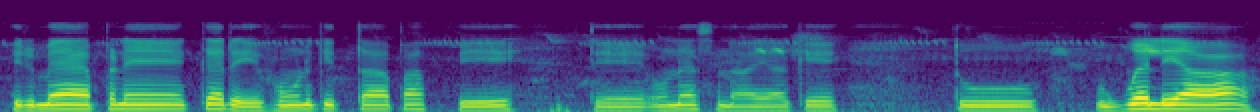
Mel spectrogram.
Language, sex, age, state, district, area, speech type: Dogri, male, 18-30, Jammu and Kashmir, Udhampur, rural, spontaneous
